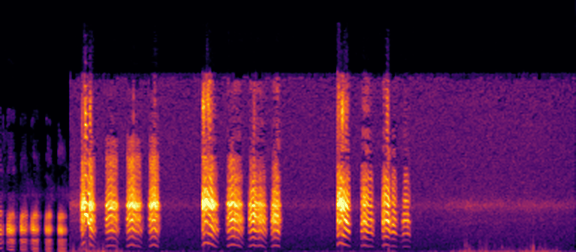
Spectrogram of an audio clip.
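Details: A Hawaiian petrel (wa'u) calls in darkness in the Upper Manoa mountains near its burrows: rapid bursts of short, nasal, harmonic 'ooh' notes in groups of four or five, then quiet with faint rustling.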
